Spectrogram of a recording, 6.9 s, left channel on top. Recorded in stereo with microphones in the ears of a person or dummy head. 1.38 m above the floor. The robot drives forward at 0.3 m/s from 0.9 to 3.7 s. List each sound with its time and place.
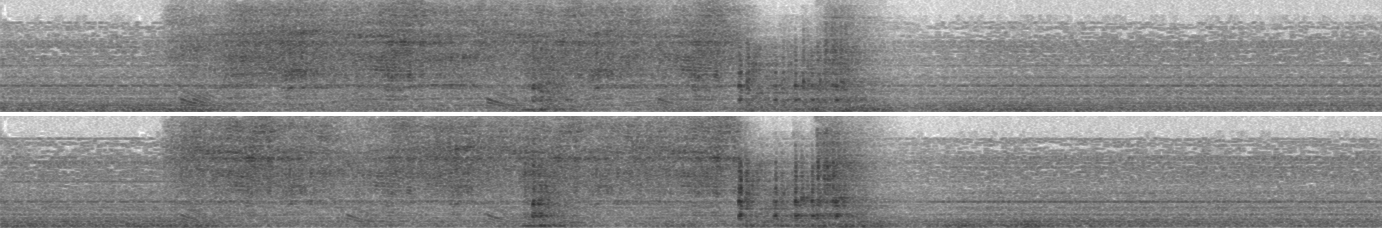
2.6 s a cupboard door: 35° right (ahead or behind), 7.5 m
